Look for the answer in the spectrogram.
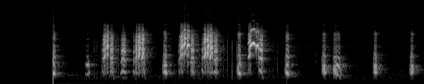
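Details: Chukar partridge from Shahritus, Tajikistan, kept as a hunting bird: a short burst of harsh, clucking chuck notes that quicken into a dense cluster, then slow into spaced single notes.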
